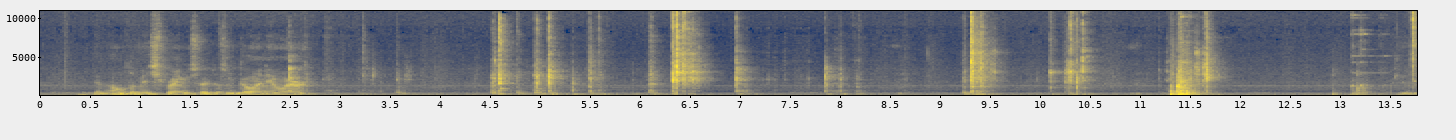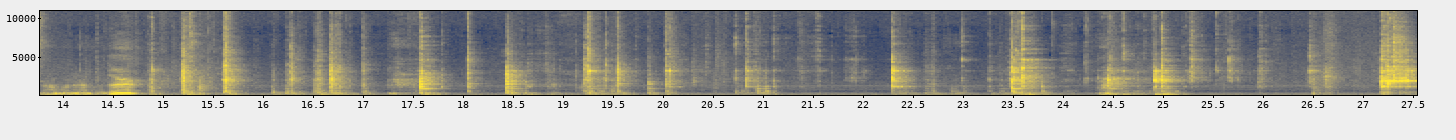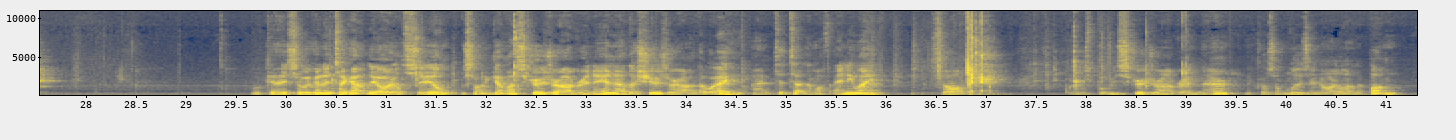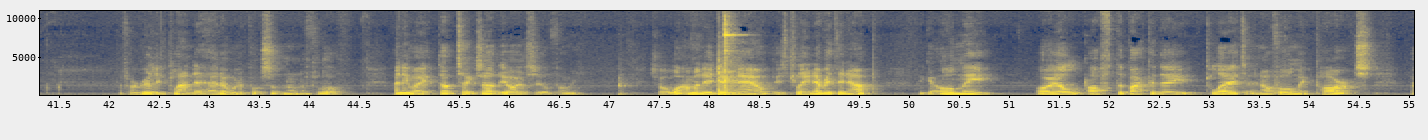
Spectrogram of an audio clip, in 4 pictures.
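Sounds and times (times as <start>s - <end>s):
metal clinks and clanks: 13.1s - 13.6s.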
